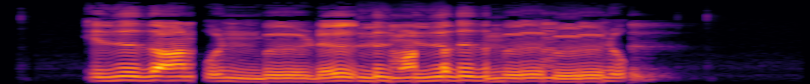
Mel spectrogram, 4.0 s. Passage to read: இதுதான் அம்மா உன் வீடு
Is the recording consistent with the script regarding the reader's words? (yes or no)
no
